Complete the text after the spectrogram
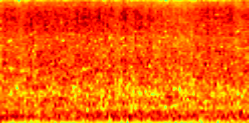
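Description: A ferry's engine starting up for the short crossing over the Trave estuary to the Priwall at Travemünde on the Baltic Sea, droning in a steady, low rumble with a broad wash of noise on top, holding an even level throughout with no voices.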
